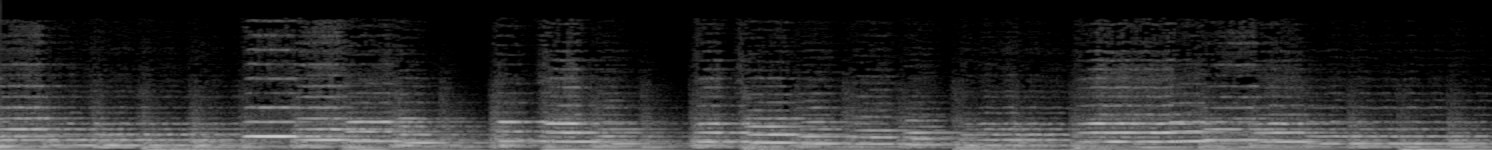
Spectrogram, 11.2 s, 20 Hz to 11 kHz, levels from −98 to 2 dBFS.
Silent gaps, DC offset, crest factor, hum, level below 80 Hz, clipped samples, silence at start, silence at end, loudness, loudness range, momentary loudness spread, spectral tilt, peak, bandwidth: none; under 0.1%; 16 dB; none; -46 dBFS; under 0.1%; 0 s; 0 s; -31 LUFS; 5 LU; 10 LU; -6 dB/octave; -16 dBFS; 10 kHz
